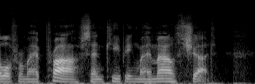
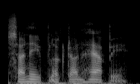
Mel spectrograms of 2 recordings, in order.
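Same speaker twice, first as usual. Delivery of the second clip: usual speaking voice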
